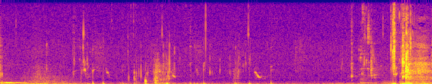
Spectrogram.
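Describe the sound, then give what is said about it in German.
Quiet mouth sounds of someone drinking water: small wet clicks and gulps spread over a few seconds, ending in a louder breathy exhale. No one speaks. “Äh, hier ist nochmal eine Pause zum Wasser trinken.”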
